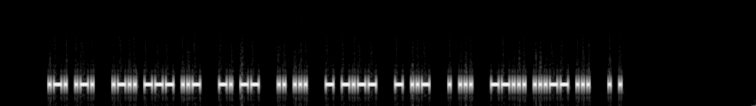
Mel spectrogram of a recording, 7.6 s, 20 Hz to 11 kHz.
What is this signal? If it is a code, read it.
Morse code, heard as a keyed tone, about 48 wpm, 700 Hz. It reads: RR LOU NM IS TY TU ES 73S EE
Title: SOTA QSO Practice 45wpm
